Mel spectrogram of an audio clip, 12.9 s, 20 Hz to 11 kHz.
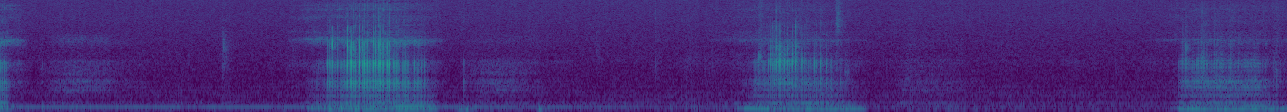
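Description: Three long, harsh, rumbling snores about four seconds apart, roughly 14 breaths a minute, with a steady low hum behind; snoring.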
